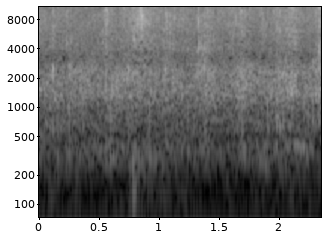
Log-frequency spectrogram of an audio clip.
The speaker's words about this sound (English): How many of you have had God give you some money? Let me see your hand. Come on. Let's give God a hand clap of praise if God gave you some money.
